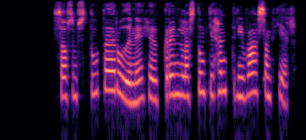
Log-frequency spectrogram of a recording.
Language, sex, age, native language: Icelandic, female, 40-49, Icelandic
